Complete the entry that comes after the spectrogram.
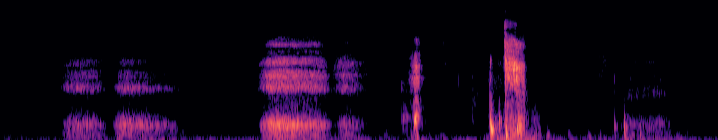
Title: Lots sneezes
